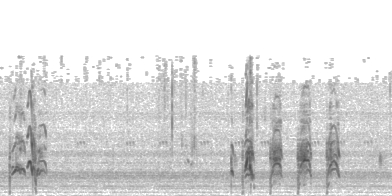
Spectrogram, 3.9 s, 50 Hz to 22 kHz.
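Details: Osprey at its nest in Charlo, Montana, 27 June 2018, late morning: a loud whistled double chirp, a pause, then a run of five high, slurred chirps, with faint background hum.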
